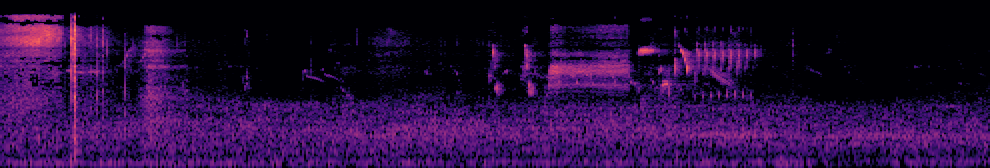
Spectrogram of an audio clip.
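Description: Small birds chirping, with a quick trill about seven seconds in, over a steady low rumble of wind on the microphone. One sharp click comes just under a second in.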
